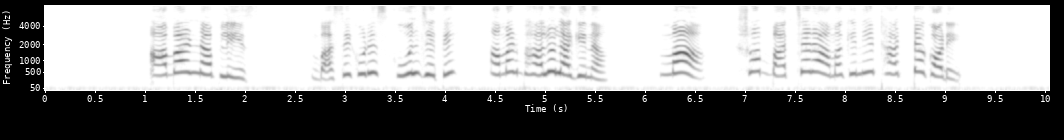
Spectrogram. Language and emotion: Bengali, fearful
